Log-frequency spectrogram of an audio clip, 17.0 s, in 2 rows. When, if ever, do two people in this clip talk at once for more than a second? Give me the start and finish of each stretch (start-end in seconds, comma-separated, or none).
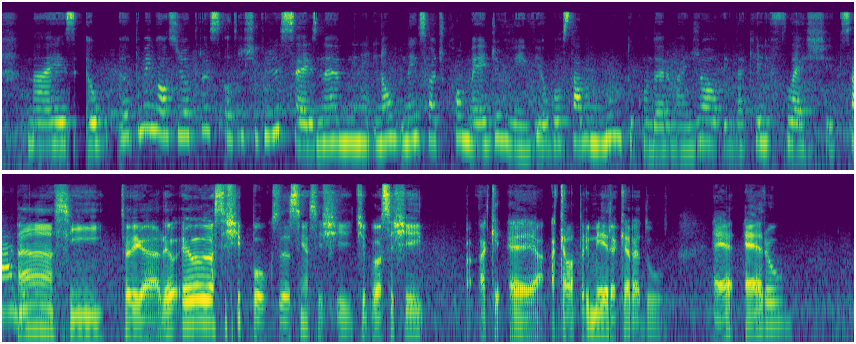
none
